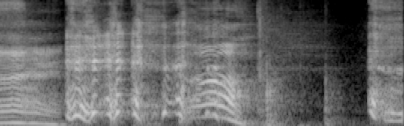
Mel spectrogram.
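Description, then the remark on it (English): A loud cough bursts out into the air without the mouth being covered, followed by throaty, voiced rasping and another sharp hack near the end. “Speaking of that massive great cough you did into the air without covering your mouth”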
